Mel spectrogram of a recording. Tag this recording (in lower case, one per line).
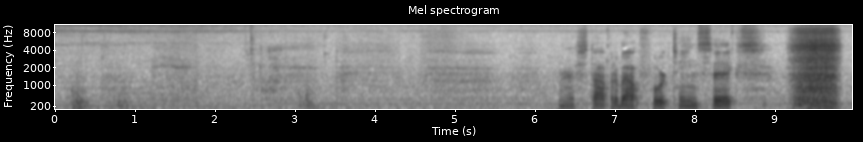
speech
